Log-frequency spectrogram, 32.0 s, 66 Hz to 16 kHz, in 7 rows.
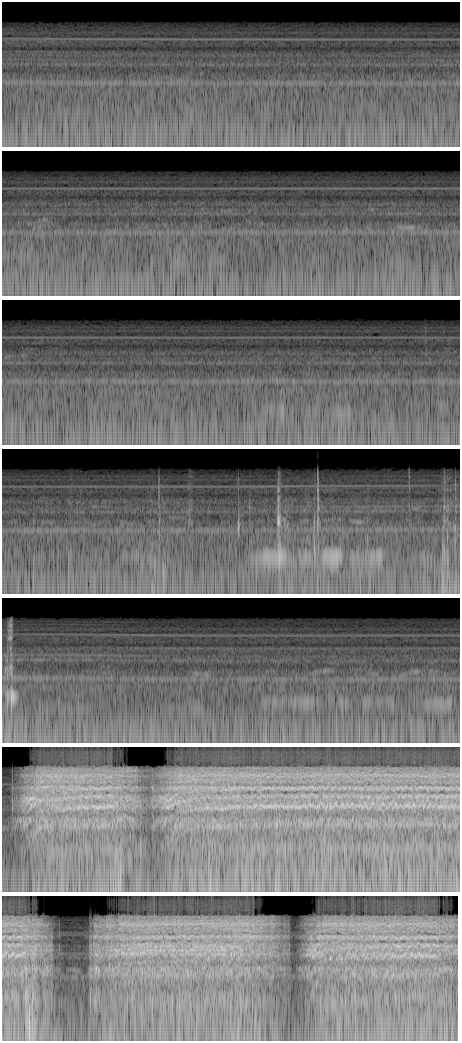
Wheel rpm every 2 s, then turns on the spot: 0, 0, 0, 0, 0, 0, 0, 0, 0, 0, 0, 60, 160, 190, 120, 130.
none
